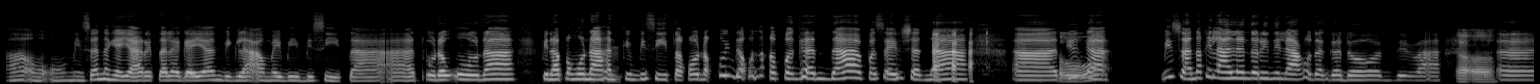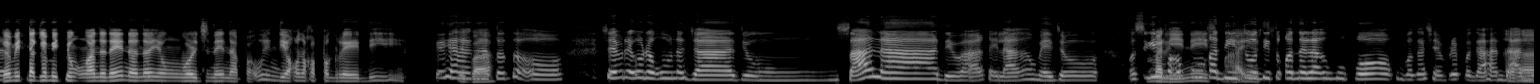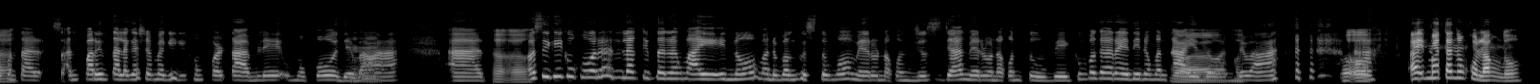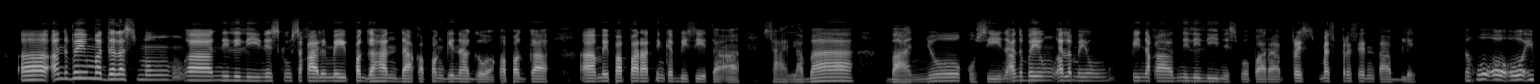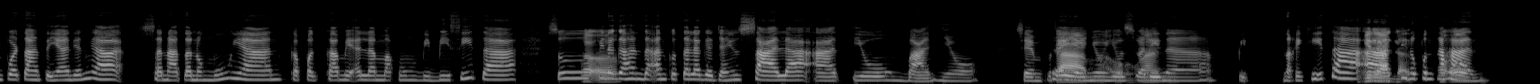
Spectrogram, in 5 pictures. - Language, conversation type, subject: Filipino, podcast, Paano ninyo inihahanda ang bahay kapag may biglaang bisita?
- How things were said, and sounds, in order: gasp; laugh; gasp; gasp; gasp; unintelligible speech; gasp; gasp; gasp; unintelligible speech; gasp; laugh; gasp; gasp; gasp; gasp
